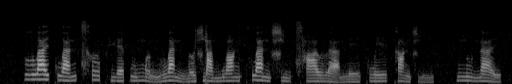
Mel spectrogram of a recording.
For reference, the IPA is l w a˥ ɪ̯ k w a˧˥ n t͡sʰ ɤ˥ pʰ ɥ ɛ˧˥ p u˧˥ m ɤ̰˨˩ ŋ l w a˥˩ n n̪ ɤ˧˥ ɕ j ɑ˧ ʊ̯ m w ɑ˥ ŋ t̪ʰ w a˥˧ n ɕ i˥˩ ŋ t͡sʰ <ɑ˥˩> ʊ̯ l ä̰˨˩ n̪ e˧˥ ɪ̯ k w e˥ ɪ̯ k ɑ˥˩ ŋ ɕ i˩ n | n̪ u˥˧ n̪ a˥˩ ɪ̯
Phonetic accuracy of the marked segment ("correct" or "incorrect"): incorrect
